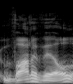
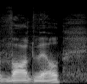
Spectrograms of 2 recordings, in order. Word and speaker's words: vaudeville: you Millennials out there vaille or Vaudeville depending on how you want to pronounce it was a circuit that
